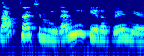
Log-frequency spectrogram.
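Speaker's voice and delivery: ordinary talk, nothing marked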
